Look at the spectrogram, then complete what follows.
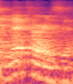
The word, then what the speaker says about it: letters: Letters. Letters. 자, 이거를 영어식으로 하면 어떻게 돼요? Letters. Letters. 자, 다 같이. Letters. Letters. 자, 이거 T가 이렇게 두 개 이렇게 붙어있으면 좀 약하게 됩니다, 영어는. 발음이 약하게.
